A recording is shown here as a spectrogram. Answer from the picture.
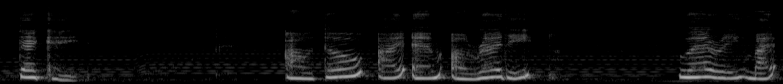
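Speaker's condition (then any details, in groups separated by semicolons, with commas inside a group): Down syndrome; developmental disability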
